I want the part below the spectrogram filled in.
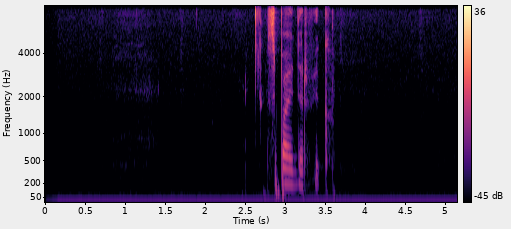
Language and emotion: Russian, neutral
